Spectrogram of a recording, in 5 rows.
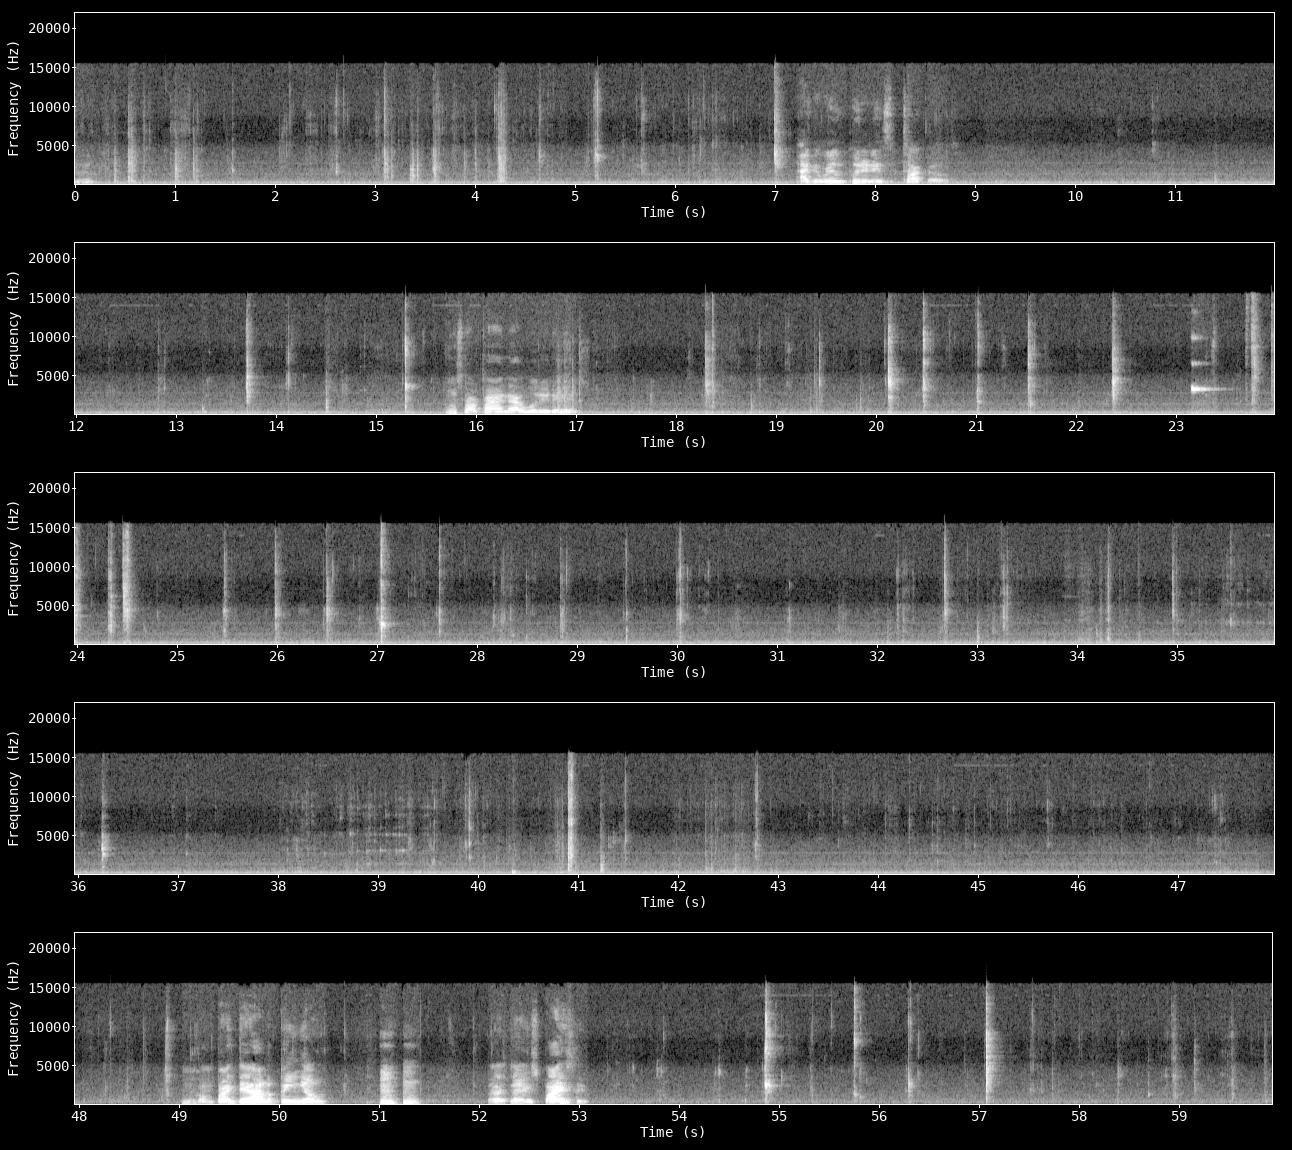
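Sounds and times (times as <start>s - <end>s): steady low hum: 0.0s - 59.9s
person chewing food: 0.3s - 7.1s, 17.5s - 21.7s, 23.7s - 49.0s, 53.2s - 59.9s
brief squeak: 23.2s - 23.6s
mouth smacks: 23.7s - 24.6s, 54.4s - 57.2s.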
